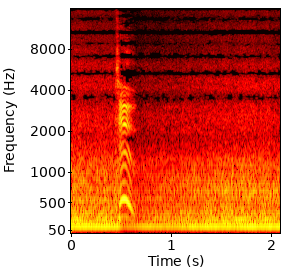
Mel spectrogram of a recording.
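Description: A towboat's engine running steadily under load, a constant low drone, with the rush of wash and wind over it. A single word is shouted about half a second in.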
